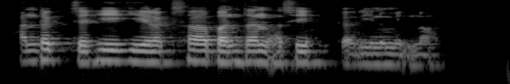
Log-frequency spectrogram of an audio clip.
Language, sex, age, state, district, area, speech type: Manipuri, male, 30-45, Manipur, Tengnoupal, rural, read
